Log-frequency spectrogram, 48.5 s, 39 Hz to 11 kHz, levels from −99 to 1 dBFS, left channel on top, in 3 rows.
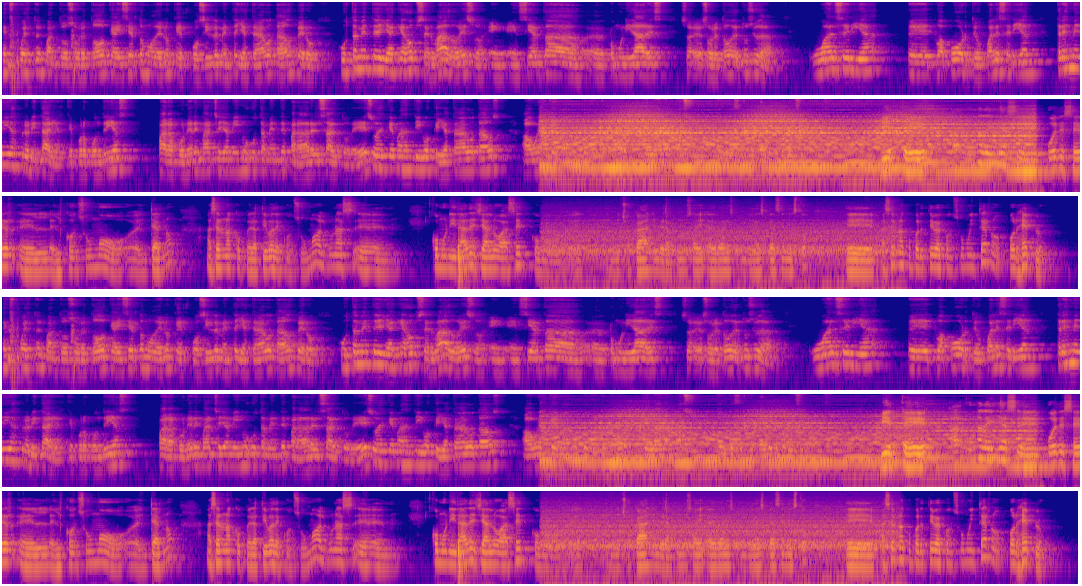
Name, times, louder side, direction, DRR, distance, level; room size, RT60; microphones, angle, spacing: voice 1, 0.0-4.7 5.1-9.9 10.2-11.5 12.1-13.1 13.6-15.5 15.8-18.0 18.5-23.6 24.0-26.5 26.9-28.4, left 1 dB, 40° left, 6 dB, 1.4 m, -36 dB
sound 1, 24.2-31.7, left 6 dB, 85° left, 0.4 m, -27 dB
voice 2, 28.9-30.1 30.4-34.9 35.4-38.2 38.8-44.7 45.0-47.9, right 1 dB, 20° right, 9 dB, 0.6 m, -32 dB
sound 2, 40.4-45.8, right 3 dB, 55° right, 0.8 m, -38 dB
10.0 x 9.9 x 4.7 m, 0.63 s
head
